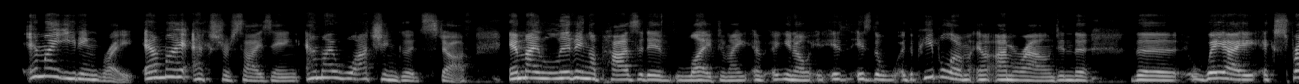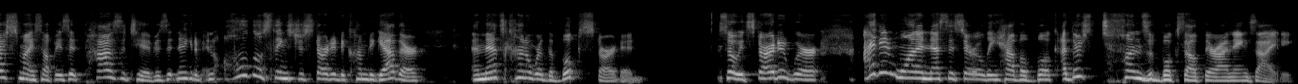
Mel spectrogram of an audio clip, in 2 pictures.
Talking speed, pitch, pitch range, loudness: 185 wpm, 230 Hz, 200-275 Hz, -26 LUFS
